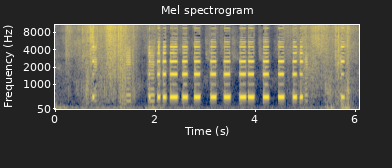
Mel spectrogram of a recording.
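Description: Metal detector beeping: a run of short electronic beeps, all on one pitch, about four or five a second for some three seconds, with a few single beeps before and after. The beeping signals a metal target in freshly dug soil.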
